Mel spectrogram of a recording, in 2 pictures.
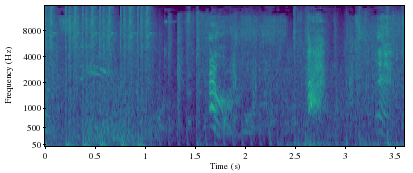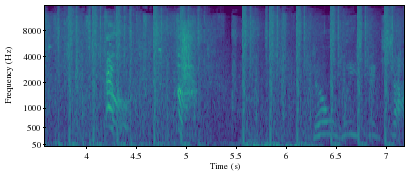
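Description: Gunfire during an attack in Fallout 4, rapid bursts of shots crackling in clusters and overlapping, with footsteps or hoof-like clopping and occasional voices mixed in.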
